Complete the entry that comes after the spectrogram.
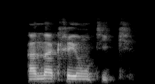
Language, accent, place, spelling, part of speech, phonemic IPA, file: French, France, Lyon, anacréontique, adjective, /a.na.kʁe.ɔ̃.tik/, LL-Q150 (fra)-anacréontique.wav
- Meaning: anacreontic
